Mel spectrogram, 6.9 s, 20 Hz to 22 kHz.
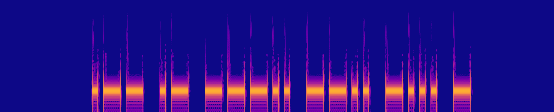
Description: Morse code, heard as a keyed tone, about 17 wpm, 700 Hz. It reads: WA8ZBT
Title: Call Signs Repeated 3x - 17wpm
